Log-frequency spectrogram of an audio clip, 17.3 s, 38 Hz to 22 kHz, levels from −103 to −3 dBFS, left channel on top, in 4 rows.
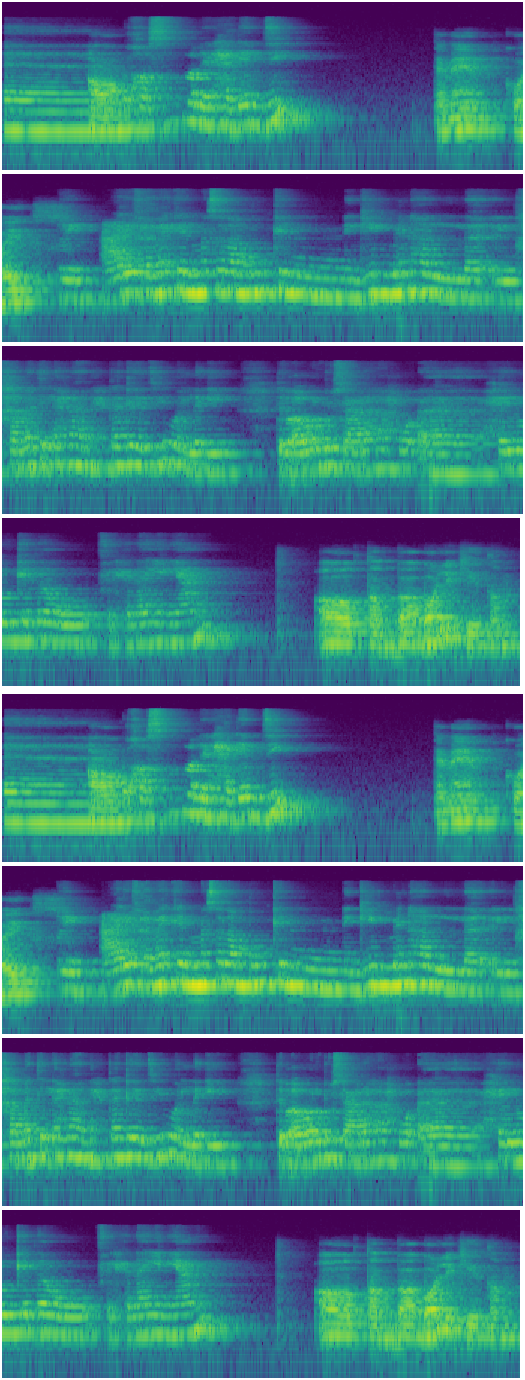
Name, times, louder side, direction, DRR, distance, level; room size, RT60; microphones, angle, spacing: voice 1, 0.0-2.5 4.8-14.8, right 2 dB, 60° right, 1 dB, 0.8 m, -25 dB
voice 2, 0.7-1.0 3.6-4.8 15.6-17.2, equal, 10° right, -2 dB, 0.5 m, -24 dB
4.1 x 2.4 x 3.1 m, 0.76 s
head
